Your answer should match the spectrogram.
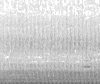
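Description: Swaraj farm tractor's diesel engine running steadily with an even, low beat while it pulls a potato planter.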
